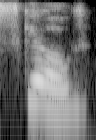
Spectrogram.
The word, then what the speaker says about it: skilled: Even though the vowel is printed there, we don't pronounce it typically when we have a past tense word. So it's skilled, and I know that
